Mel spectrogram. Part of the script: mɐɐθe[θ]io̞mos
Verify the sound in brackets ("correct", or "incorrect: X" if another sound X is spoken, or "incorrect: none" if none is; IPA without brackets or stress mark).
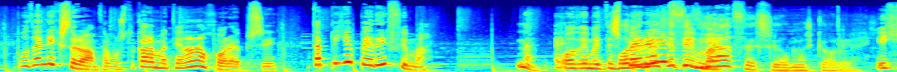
incorrect: s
